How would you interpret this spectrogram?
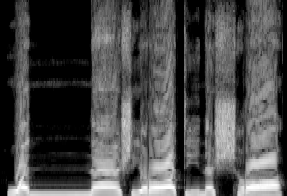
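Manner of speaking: very slow chant, holding the nn of والناشرات as a long hum; measured tajweed chant with a lingering nn in والناشرات; doubled noon recitation. Shown as a demonstration. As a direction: stretch the noon in والناشرات, then draw out the vowels. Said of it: "حرف النون کو دو حرف کے برابر".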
